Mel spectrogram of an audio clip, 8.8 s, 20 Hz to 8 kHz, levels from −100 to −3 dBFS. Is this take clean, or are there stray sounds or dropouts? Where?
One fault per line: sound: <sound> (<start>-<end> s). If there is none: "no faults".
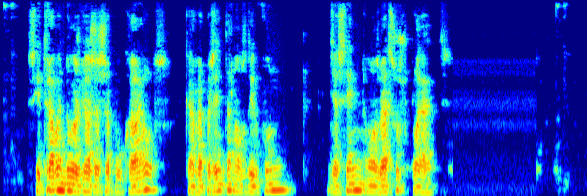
no faults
